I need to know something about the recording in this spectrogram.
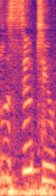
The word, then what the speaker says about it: Lesotho: use it first - so the country's lassoo - and they speak Sousou - so just switch the letters the L and the s so interesting so dumela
